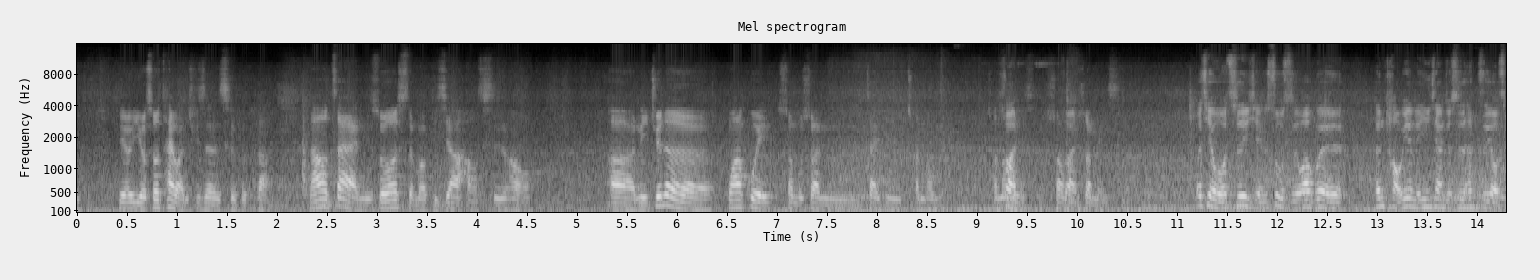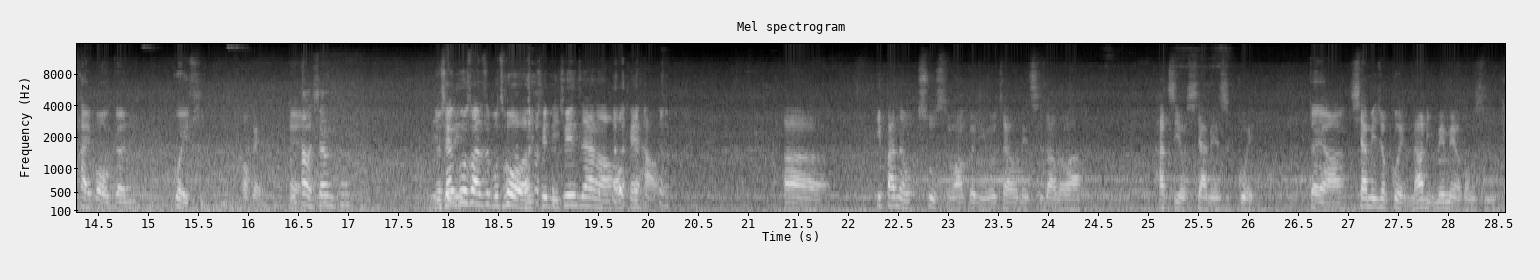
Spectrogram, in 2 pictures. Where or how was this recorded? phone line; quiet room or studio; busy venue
busy venue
